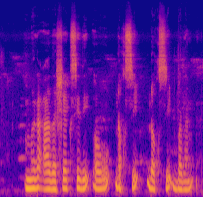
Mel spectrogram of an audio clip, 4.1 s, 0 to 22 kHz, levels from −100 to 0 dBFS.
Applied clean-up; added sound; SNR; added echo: none; none; none; none.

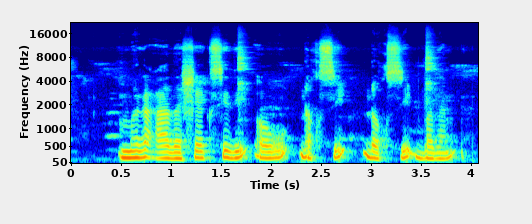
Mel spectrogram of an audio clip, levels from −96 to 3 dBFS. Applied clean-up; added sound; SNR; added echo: none; Hi-hat; 15 dB; none.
